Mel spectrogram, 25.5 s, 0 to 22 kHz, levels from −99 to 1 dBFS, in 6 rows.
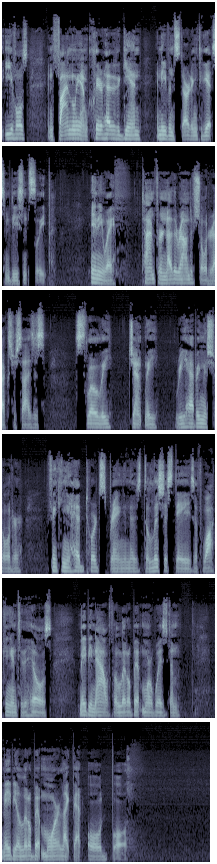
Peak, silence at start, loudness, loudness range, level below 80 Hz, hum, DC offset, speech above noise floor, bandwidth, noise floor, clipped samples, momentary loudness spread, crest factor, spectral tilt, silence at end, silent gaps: -4 dBFS; 0 s; -24 LUFS; 7 LU; -58 dBFS; none; under 0.1%; 37 dB; 19 kHz; -63 dBFS; under 0.1%; 14 LU; 24 dB; -1.5 dB/octave; 1.55 s; none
